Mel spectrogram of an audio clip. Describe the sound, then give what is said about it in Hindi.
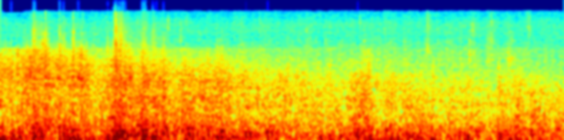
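A loud, steady, raging thunderstorm by an old banyan tree: heavy rain hisses constantly while deep thunder rumbles low underneath, swelling briefly near the start. No voices are present. “चलते चलते हमें एक पुराने बड़ के पेड़ के पास ले आया गया तूफान जोरों पर था”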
